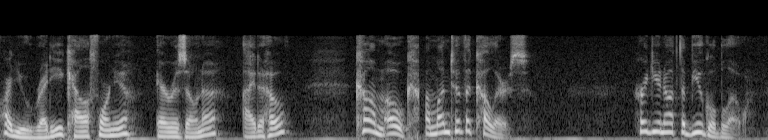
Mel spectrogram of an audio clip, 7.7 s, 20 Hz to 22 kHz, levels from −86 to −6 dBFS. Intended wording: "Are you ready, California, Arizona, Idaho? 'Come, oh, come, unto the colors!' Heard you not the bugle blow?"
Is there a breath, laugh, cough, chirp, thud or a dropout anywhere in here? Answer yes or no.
yes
